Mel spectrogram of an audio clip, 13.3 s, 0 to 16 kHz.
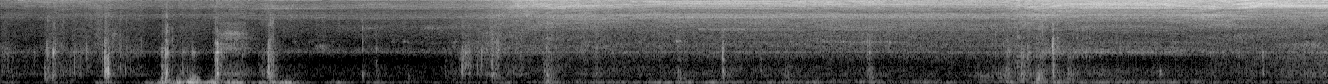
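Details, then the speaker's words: Swap-meet propane converter of unknown quality for a 1999 Lincoln 4.6 V8 conversion, pressure-tested by opening the tank, engine off; steady hiss rises and holds. Propane leaking from the converter. "Well, I hear something leaking."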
